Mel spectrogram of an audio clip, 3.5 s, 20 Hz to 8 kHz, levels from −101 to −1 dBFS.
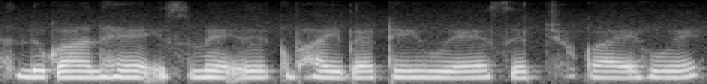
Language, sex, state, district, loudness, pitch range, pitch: Hindi, female, Himachal Pradesh, Shimla, -17 LUFS, 180-190 Hz, 185 Hz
